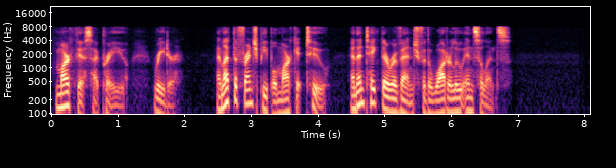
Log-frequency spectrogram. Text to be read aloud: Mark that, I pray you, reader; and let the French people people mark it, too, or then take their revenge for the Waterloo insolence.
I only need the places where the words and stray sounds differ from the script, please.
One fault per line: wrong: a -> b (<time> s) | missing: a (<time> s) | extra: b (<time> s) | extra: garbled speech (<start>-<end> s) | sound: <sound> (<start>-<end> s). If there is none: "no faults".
wrong: that -> this (0.4 s)
missing: people (3.4 s)
wrong: or -> and (4.5 s)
